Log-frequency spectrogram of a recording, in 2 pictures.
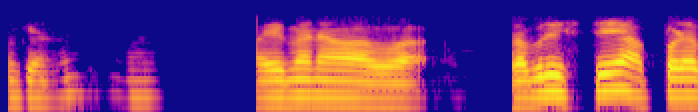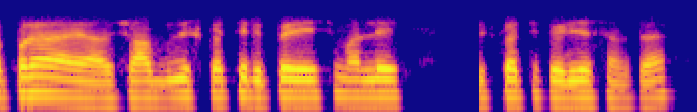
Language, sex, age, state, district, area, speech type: Telugu, male, 18-30, Telangana, Ranga Reddy, urban, conversation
